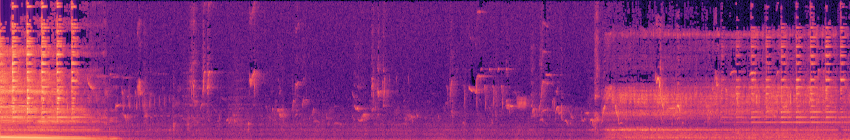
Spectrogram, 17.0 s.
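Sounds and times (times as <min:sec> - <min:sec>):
freight train approaching: 0:00.0 - 0:05.8, 0:12.0 - 0:17.0
birds chirping: 0:00.0 - 0:17.0
low outdoor rumble: 0:00.0 - 0:17.0.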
